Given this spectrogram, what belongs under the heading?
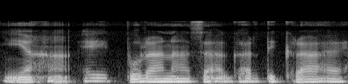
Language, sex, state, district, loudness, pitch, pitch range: Hindi, male, Himachal Pradesh, Shimla, -15 LUFS, 130 Hz, 125-140 Hz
